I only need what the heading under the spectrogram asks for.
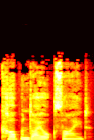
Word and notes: carbon dioxide: British English

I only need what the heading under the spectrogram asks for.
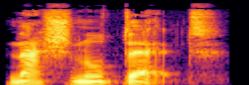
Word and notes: national debt: British English

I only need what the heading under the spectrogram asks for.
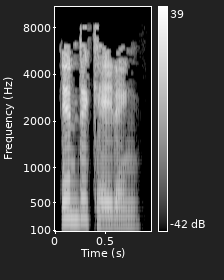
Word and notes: indicating: British English

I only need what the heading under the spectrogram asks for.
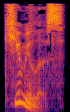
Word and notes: cumulous: British English

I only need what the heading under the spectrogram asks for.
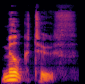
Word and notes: milk tooth: British English

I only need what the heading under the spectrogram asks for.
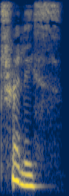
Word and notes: trellis: British English

